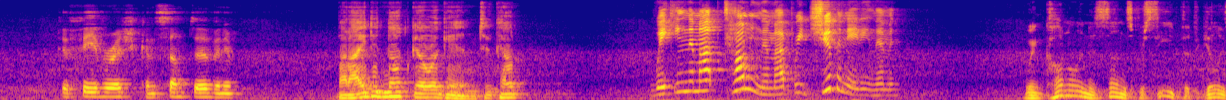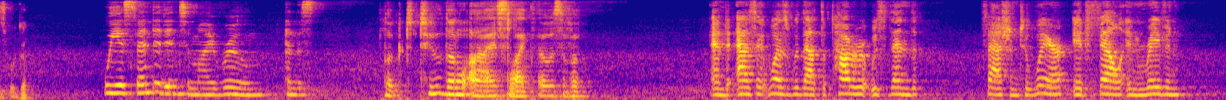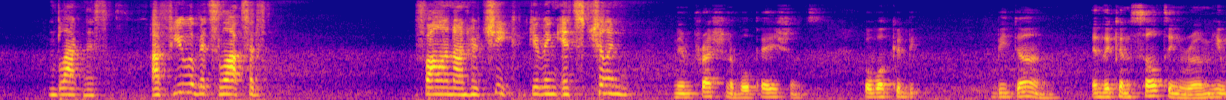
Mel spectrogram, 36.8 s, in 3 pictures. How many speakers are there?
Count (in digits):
7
